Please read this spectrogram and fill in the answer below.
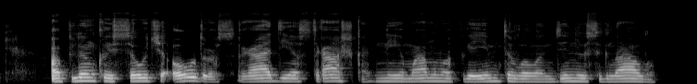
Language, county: Lithuanian, Tauragė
